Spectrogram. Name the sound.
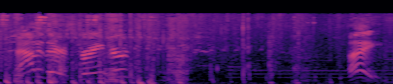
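horse hooves in video game Red Dead Redemption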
